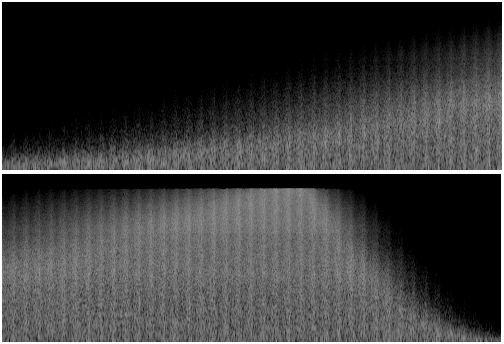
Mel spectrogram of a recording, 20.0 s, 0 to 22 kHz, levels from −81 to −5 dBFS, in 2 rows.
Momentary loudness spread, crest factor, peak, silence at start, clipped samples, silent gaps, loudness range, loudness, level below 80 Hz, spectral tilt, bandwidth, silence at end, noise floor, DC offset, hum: 24 LU; 20 dB; -10 dBFS; 0 s; under 0.1%; none; 22 LU; -26 LUFS; -52 dBFS; -0.5 dB/octave; 16 kHz; 0.25 s; -53 dBFS; under 0.1%; none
